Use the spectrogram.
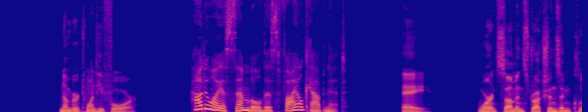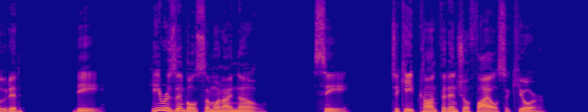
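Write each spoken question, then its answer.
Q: How do I assemble this file cabinet?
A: A: Weren't some instructions included?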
